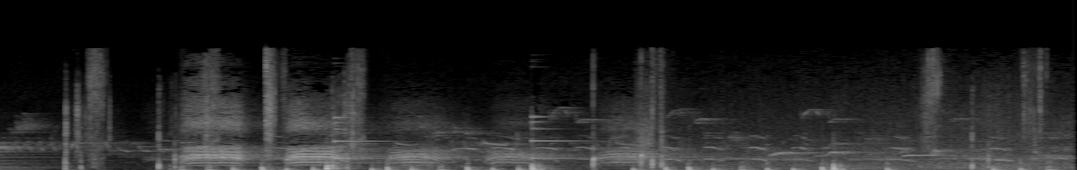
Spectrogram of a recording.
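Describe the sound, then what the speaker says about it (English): Birds in the Minecraft game call in the trees, a steady stream of crow-like caws and squawks overlapping one another with sharp, repeated bursts throughout, fairly close and prominent, with no talking. "I do like the sound effects, like the birds in the trees as well as seagulls and stuff."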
